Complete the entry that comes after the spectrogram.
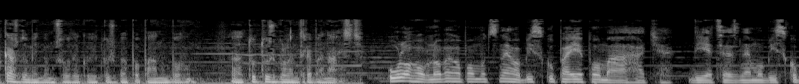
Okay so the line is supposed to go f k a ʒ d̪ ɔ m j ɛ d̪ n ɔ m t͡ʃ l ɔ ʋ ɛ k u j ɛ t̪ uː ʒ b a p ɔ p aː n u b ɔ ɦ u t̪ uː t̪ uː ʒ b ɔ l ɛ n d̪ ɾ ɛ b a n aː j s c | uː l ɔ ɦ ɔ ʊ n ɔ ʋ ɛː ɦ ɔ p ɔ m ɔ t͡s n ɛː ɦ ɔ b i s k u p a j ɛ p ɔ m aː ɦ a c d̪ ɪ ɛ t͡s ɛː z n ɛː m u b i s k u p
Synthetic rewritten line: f k a ʒ d̪ ɔ m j ɛ d̪ n ɔ m t͡ʃ l ɔ ʋ ɛ k u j ɛ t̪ uː ʒ b a p ɔ p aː n u b ɔ ɦ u t̪ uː t̪ uː ʒ b u l ɛ n t̪ ɾ ɛ b a n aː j s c | uː l ɔ ɦ ɔ ʊ n ɔ ʋ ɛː ɦ ɔ p ɔ m ɔ t͡s n ɛː ɦ ɔ b i s k u p a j ɛ p ɔ m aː ɦ a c d̪ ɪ ɛ t͡s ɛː z n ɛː m u b i s k u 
